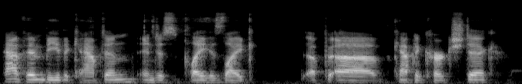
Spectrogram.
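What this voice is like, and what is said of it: Usual voice. Nothing is said of it.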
